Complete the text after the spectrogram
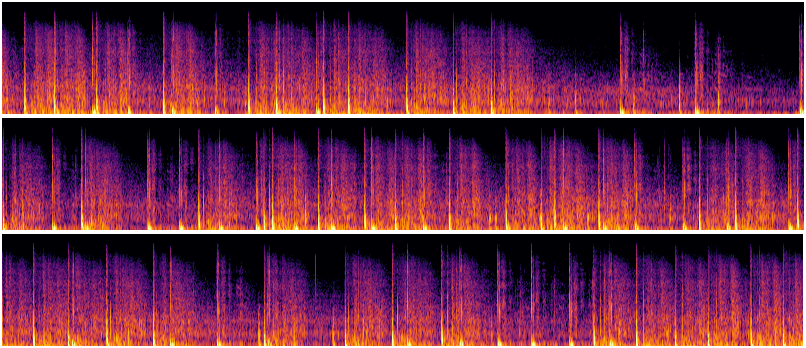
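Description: Fireworks launch from a tube with rapid whooshing pops.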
